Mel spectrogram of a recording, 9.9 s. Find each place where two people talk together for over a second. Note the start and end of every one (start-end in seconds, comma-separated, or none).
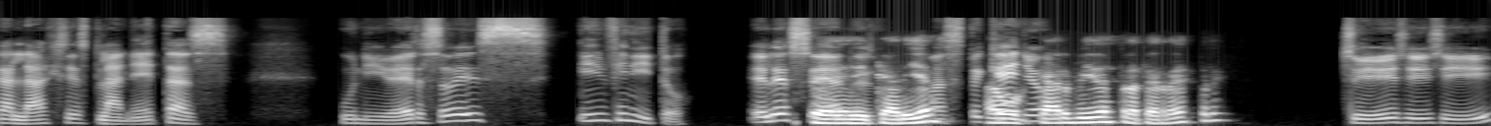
5.4-7.0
